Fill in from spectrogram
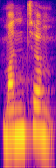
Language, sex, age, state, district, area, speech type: Telugu, female, 18-30, Andhra Pradesh, Visakhapatnam, urban, read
